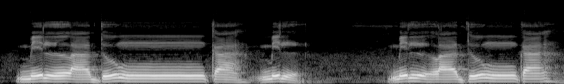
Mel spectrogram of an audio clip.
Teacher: nun sukun bertemu lam enggak usah mendengung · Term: idghom Bilaghunnah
